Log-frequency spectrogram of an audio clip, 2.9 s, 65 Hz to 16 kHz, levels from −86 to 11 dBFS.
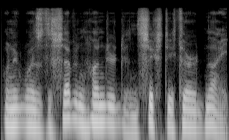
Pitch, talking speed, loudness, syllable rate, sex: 105 Hz, 210 wpm, -16 LUFS, 4.7 syllables/s, male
